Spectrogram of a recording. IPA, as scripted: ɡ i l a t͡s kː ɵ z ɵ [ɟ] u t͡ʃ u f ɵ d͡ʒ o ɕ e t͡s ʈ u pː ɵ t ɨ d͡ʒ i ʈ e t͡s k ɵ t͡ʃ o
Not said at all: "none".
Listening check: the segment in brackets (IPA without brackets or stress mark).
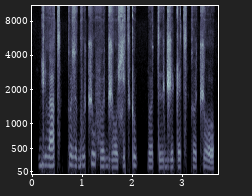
ɡ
